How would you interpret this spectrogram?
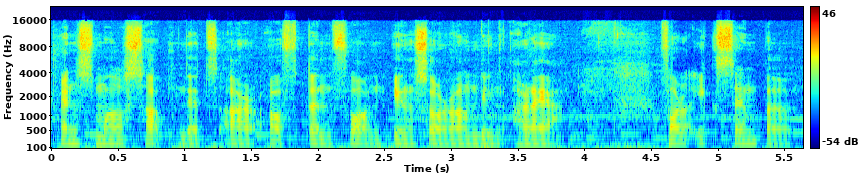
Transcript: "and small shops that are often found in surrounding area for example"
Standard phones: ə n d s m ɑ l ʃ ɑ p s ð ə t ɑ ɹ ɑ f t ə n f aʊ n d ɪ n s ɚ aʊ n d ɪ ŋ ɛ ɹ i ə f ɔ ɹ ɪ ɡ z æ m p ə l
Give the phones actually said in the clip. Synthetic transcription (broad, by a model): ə n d s m ɑ l s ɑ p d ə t ɑ ɹ ɑ f t ə n f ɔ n ɪ n s ɚ aʊ n d ɪ ŋ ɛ ɹ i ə f ɔ ɹ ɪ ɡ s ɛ m p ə l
